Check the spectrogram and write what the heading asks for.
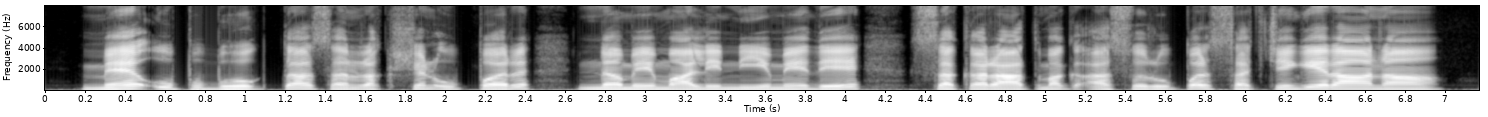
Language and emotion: Dogri, surprised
